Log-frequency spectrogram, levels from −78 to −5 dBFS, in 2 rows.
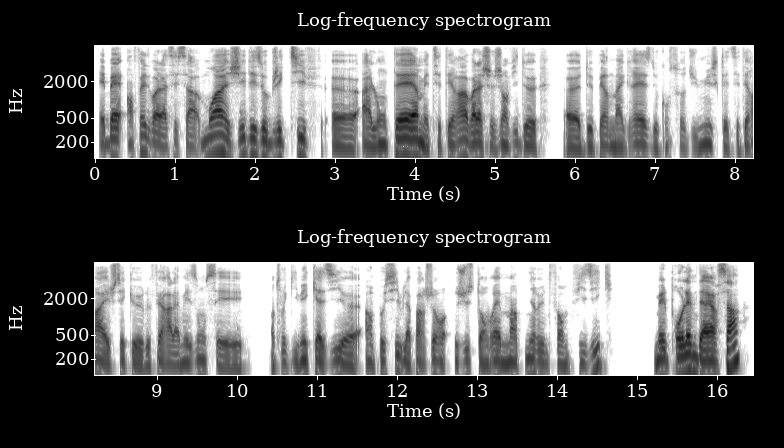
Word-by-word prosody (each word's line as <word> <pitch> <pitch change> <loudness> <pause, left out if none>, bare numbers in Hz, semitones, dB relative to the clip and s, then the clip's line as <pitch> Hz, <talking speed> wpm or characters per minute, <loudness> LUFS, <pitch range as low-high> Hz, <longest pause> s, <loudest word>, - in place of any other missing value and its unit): Et 95 - -1
beh, 115 +3 +3
en 95 - -4
fait 130 +6 -3
voilà, 105 - +1
c'est - - -8
ça. - - -2
Moi, 125 +3 +5
j'ai 110 +5 0
des 115 -2 -2
objectifs, 105 +1 -3
heu, 85 -1 0
à 90 0 0
long 90 +2 -1
terme 115 0 +8
et - - -3
cetera, 105 +4 0
voilà, 95 -1 +5
je 90 -2 -2
j'ai 85 +4 -4
envie 95 +2 -5
de, 90 -3 -2 0.4
heu, 80 -1 +2
de 165 - -5
perdre 90 - -4
ma 80 0 -3
graisse, 90 +2 -3
de 80 - -7
construire 85 +2 -13
du 80 +2 -13
muscle 90 +2 -5
et - - -6
cetera, 100 -3 -2
et 80 - -2
je - - -5
sais - - -3
que 90 - -5
le 80 0 -3
faire 90 +2 -4
à 85 - 0
la 80 0 -2
maison 85 +4 -5
c'est, 70 -6 -4 0.3
entre 90 - -8
guillemets, 90 +3 -4
«quasi, 90 +3 -1
heu, 80 -1 +1
impossible» 95 +2 -4
à - - -2
part 95 - -3
genre, 95 +3 -5
juste, 95 +2 -5
en 85 -2 -2
vrai, 95 +1 0
maintenir 90 +3 -3
une 90 -3 -6
forme 80 +1 -5
physique. 140 - -7 0.5
Mais 100 - +3
le - - -1
problème 115 +1 +5
derrière 95 -2 +7
ça, 145 - +6
95 Hz, 230 wpm, -24 LUFS, 85-105 Hz, 0.5 s, terme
